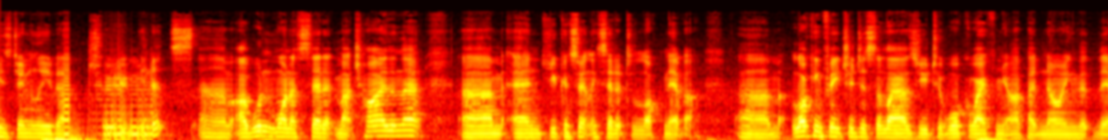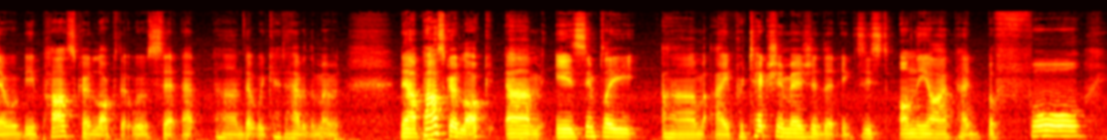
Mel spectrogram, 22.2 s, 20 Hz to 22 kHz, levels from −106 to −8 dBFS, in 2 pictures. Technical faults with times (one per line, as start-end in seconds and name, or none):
0.64-1.53 robotic sound from repeated short buffers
